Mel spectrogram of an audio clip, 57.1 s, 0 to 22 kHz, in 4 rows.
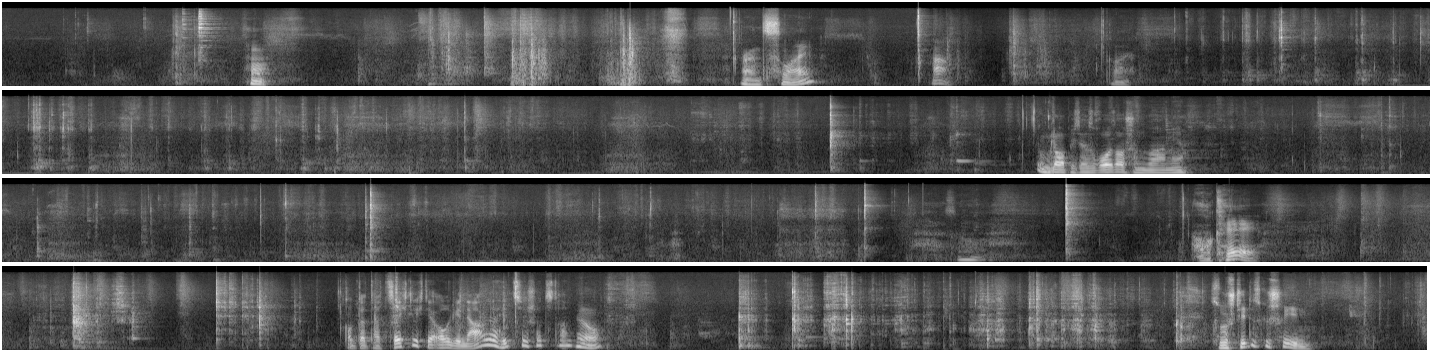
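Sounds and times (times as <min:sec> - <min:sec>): metal parts and tools clinking: 0:22.8 - 0:24.5
metallic clinks of tools and parts: 0:23.8 - 0:24.3.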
